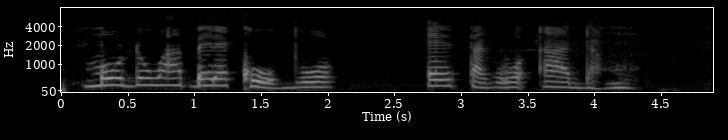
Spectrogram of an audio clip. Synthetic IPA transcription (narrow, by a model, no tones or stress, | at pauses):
mʊdowabɛɾekobʊɔ | etaɣɪwɔadamʊ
